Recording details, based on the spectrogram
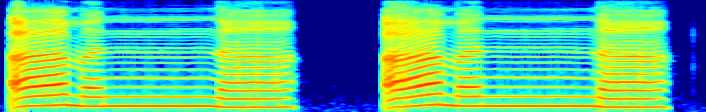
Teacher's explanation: جما کر پڑھیں گے، ساتھ کا الف بھی پڑھا جائے گا، پہلے غنہ کریں گے اور پھر ساتھ کا الف پڑھا جائے گا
